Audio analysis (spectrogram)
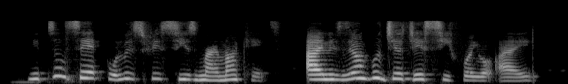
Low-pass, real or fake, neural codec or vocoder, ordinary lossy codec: none; fake; codec, 16 kHz, 0.5 kbps, X-Codec, HuBERT features, trained on general audio; none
